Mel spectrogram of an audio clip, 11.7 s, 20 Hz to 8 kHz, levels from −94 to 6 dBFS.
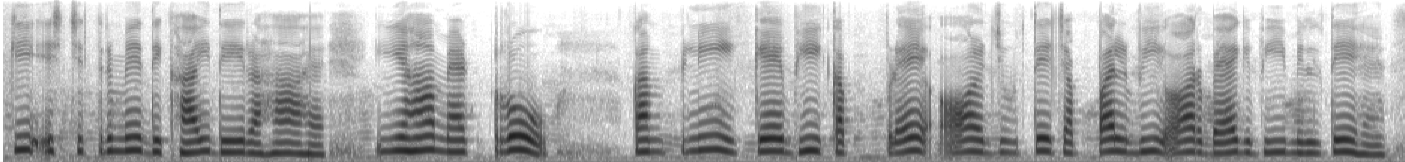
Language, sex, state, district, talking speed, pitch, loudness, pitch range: Hindi, female, Uttar Pradesh, Jalaun, 110 wpm, 215 Hz, -18 LUFS, 195-225 Hz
